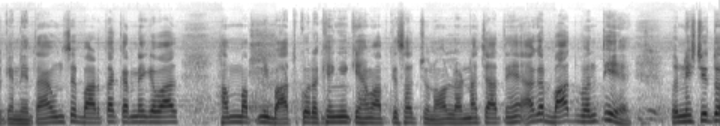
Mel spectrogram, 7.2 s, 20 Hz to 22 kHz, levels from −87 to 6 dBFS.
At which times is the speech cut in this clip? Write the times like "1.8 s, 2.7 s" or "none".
none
